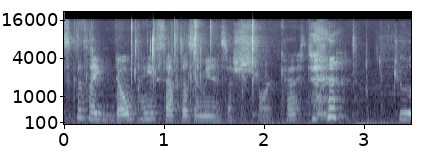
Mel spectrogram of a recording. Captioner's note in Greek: Γέλια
